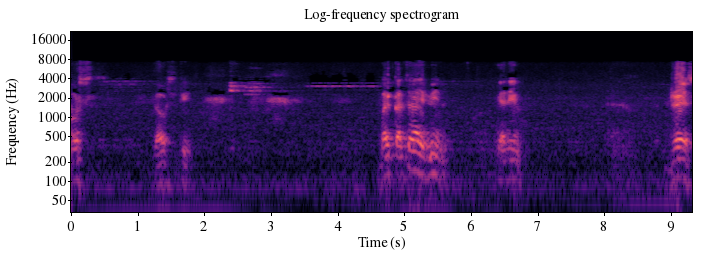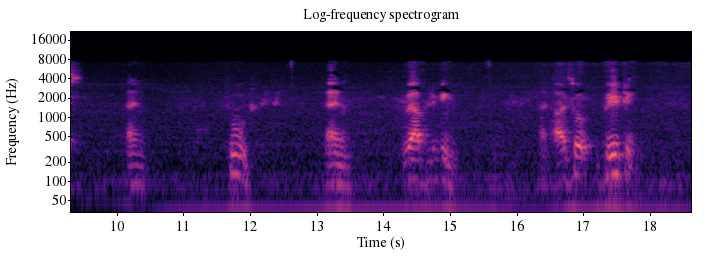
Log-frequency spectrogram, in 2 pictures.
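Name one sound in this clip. An elderly man speaks calmly and slowly, with pauses, close to a microphone.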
